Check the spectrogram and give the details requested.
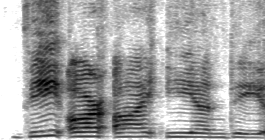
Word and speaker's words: vriend: V-R-I-E-N-D is friend. Yay! Well, see, I'm learning stuff in Dutch. Is friend. Cool. A hard V.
